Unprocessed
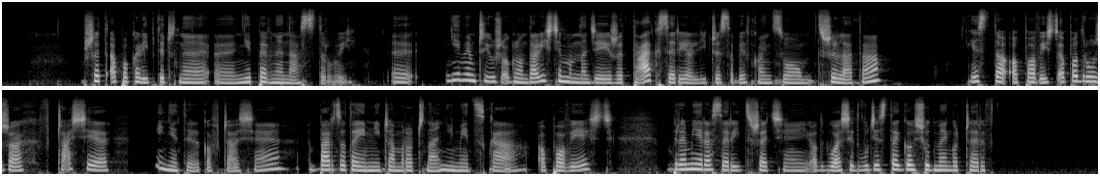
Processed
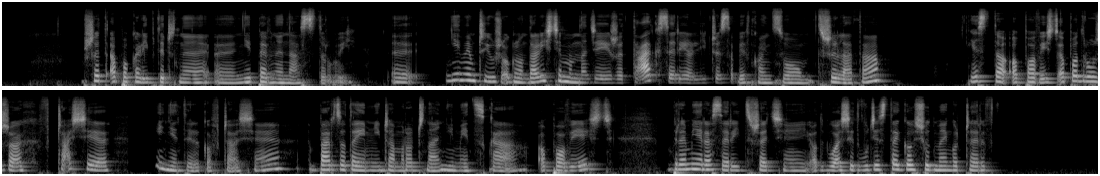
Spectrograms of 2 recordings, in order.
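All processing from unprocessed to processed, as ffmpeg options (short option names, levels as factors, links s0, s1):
-filter_complex "[0:a]asettb=1/sr,asplit=3[s0][s1][s2];[s0]atrim=end=5.774[s3];[s1]atrim=start=5.77:end=7.36,asetpts=PTS-STARTPTS,afade=t=in:d=0.004:c=qsin,afade=t=out:st=1.586:d=0.004:c=qsin,highpass=460,equalizer=f=4300:t=o:w=0.32:g=-5.5[s4];[s2]atrim=start=7.356[s5];[s3][s4]acrossfade=d=0.004:c1=hsin:c2=qsin[s6];[s6][s5]acrossfade=d=0.004:c1=qsin:c2=hsin,highshelf=f=8100:g=10.5,bandreject=f=60:t=h:w=6,bandreject=f=120:t=h:w=6,bandreject=f=180:t=h:w=6,bandreject=f=240:t=h:w=6,bandreject=f=300:t=h:w=6,bandreject=f=360:t=h:w=6,bandreject=f=420:t=h:w=6,bandreject=f=480:t=h:w=6,bandreject=f=540:t=h:w=6,bandreject=f=600:t=h:w=6,volume=0.562"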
